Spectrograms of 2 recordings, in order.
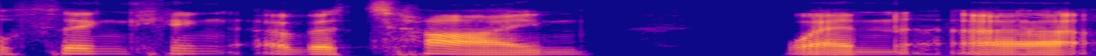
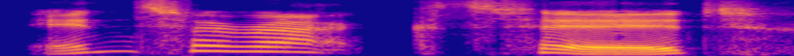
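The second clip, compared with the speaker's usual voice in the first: doubtful drawn-out; 9 semitones higher, much slower than usual. Real, not acted. Teacher doubts a student answer.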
